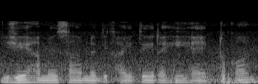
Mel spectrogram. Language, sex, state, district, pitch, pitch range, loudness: Hindi, male, Bihar, Araria, 95 Hz, 90-100 Hz, -24 LUFS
